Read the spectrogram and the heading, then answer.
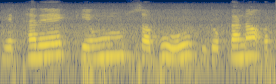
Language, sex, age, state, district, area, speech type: Odia, female, 60+, Odisha, Kendrapara, urban, read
